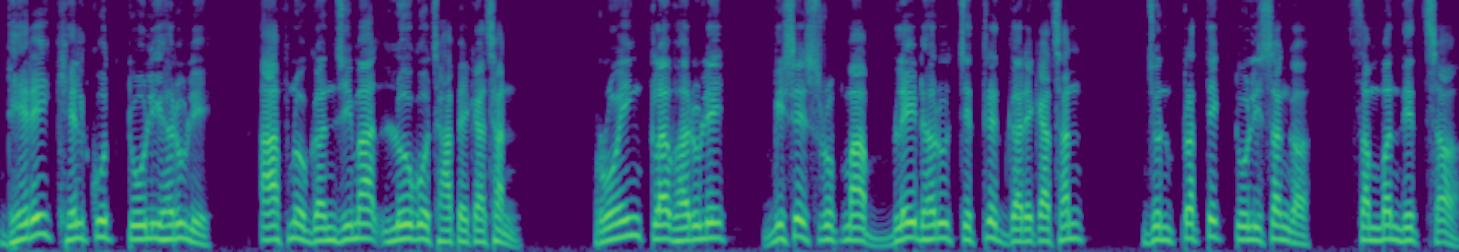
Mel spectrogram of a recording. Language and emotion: Nepali, neutral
